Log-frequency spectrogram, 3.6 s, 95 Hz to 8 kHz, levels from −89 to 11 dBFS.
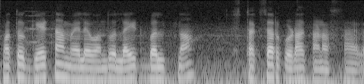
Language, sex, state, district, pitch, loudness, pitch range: Kannada, male, Karnataka, Bangalore, 115 Hz, -16 LUFS, 100-125 Hz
